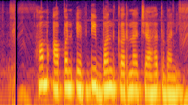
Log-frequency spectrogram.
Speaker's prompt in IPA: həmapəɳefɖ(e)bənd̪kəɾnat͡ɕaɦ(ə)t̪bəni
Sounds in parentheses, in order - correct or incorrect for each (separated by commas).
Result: incorrect, correct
